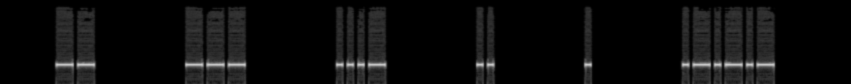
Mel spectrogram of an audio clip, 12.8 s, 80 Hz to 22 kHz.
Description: Morse code, heard as a keyed tone, about 15 wpm, spaced as for 5 wpm, 1000 Hz. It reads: MOVIE.
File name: qotdfiles / 5wpm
